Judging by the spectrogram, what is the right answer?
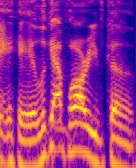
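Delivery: laughter running through the words. Retelling the boss's reaction to an old audition video: imitating Uncle John laughing while talking. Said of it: "he was laughing at me like".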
